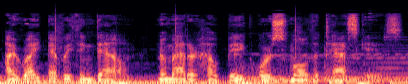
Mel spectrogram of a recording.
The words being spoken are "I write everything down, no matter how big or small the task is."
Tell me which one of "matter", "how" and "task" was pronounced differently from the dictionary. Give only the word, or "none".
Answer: none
